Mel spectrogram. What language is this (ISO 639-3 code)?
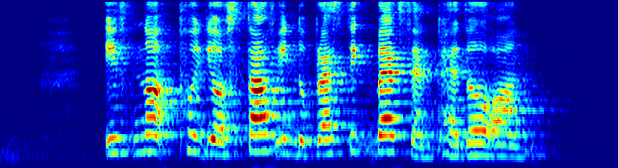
eng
